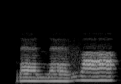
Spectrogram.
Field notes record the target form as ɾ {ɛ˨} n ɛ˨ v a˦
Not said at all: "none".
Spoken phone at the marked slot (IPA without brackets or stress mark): ɛ˨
